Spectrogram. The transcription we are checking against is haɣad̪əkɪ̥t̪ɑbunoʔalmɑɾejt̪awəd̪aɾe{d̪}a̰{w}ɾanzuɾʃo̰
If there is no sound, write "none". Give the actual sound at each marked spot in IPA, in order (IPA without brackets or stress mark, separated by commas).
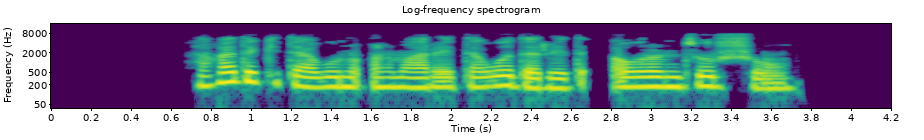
d̪, w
